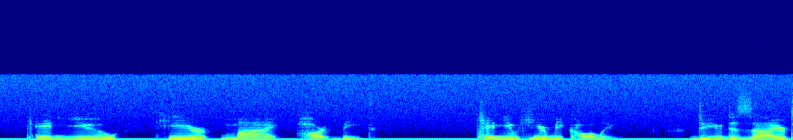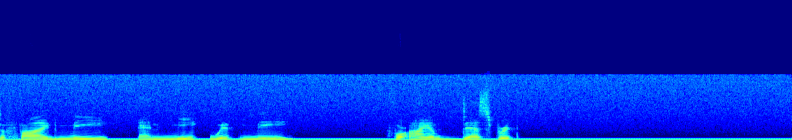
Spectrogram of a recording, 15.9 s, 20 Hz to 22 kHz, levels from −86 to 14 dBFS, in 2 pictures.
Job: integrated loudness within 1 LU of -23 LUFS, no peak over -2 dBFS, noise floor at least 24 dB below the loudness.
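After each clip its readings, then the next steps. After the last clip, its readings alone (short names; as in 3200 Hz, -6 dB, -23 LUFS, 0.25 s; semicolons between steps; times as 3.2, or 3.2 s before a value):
hum 60 Hz; harmonics up to 300 Hz; hum level -40 dBFS; noise floor -43 dBFS; noise floor target -57 dBFS; loudness -32.5 LUFS; peak -16.5 dBFS; loudness target -23.0 LUFS
-> notches 60/120/180/240/300 Hz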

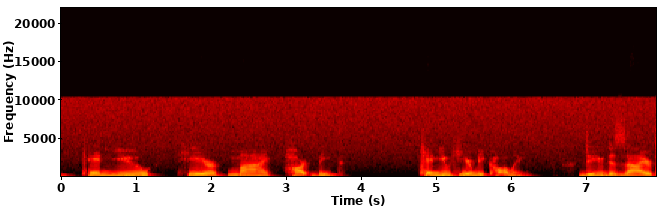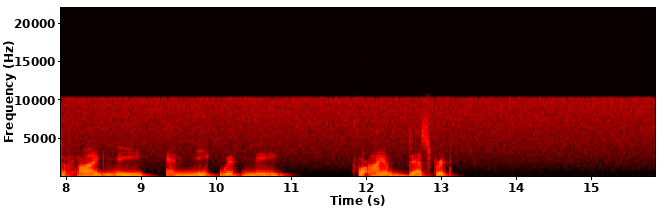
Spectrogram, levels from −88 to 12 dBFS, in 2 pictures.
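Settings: hum none; noise floor -54 dBFS; noise floor target -57 dBFS
-> denoiser 6 dB, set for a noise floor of -54 dBFS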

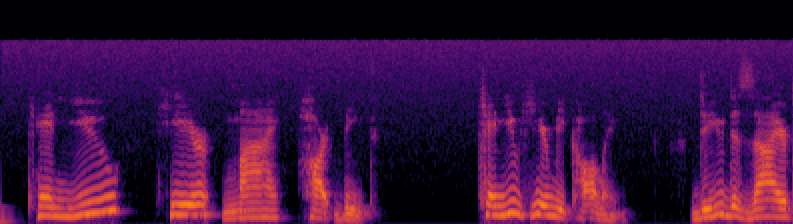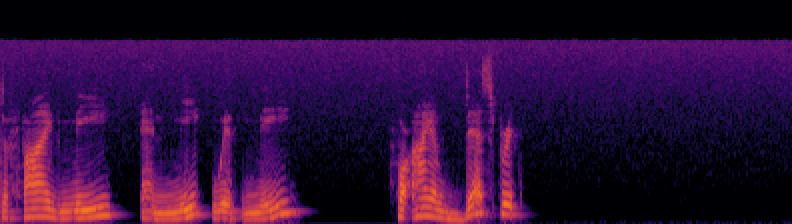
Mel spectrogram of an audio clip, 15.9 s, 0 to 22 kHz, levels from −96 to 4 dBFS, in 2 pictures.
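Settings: noise floor -58 dBFS; loudness -33.0 LUFS; peak -17.0 dBFS; loudness target -23.0 LUFS
-> gain +10 dB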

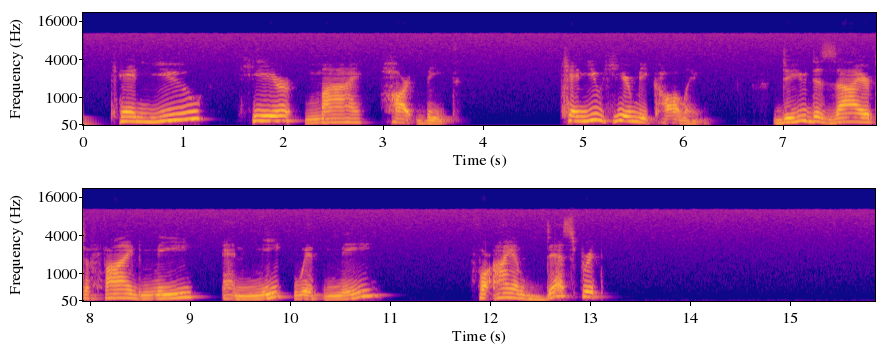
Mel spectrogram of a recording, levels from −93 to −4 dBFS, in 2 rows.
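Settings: loudness -23.0 LUFS; peak -7.0 dBFS; noise floor -48 dBFS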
